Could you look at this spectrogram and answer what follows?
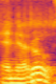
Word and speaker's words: Amero: So and it was spelled, Amero. And so they get off the boat and they said, "What's your name?" They said Amero. So they were writing it down phonetically, Amero.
